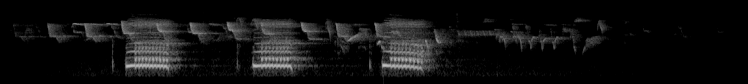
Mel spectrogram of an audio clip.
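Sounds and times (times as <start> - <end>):
high chattering squeaky calls: 1.1 - 4.4
carrion crow Corvus corone cawing: 1.2 - 1.9, 2.5 - 3.2, 3.8 - 4.4.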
